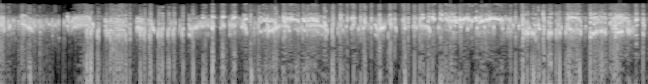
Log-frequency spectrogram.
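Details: A crowd of swiftlets, locally walet pantai, from the south: nonstop high chittering and rattling clicks blend into a thick, unbroken wall of sound.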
